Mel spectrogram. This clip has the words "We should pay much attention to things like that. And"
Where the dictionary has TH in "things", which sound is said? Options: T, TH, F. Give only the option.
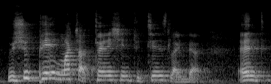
T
